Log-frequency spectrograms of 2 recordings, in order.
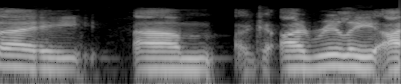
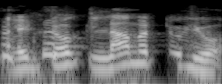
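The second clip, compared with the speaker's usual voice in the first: put-on Indian accent, higher; 3 semitones higher than usual. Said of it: "It usually goes Indian Tony".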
